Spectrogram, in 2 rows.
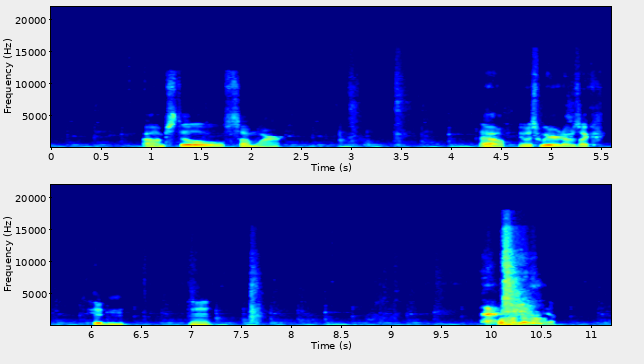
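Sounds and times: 
speech: 0:00.9 - 0:02.4, 0:04.3 - 0:06.4, 0:07.0 - 0:07.4, 0:10.0 - 0:10.8
person sneezing: 0:09.9 - 0:10.6.

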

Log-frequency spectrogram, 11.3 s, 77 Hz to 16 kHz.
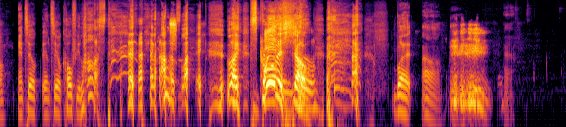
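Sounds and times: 
speech: 0:00.4 - 0:07.2, 0:07.9 - 0:09.8
laughter: 0:01.6 - 0:07.3
person clearing throat: 0:09.0 - 0:09.9.

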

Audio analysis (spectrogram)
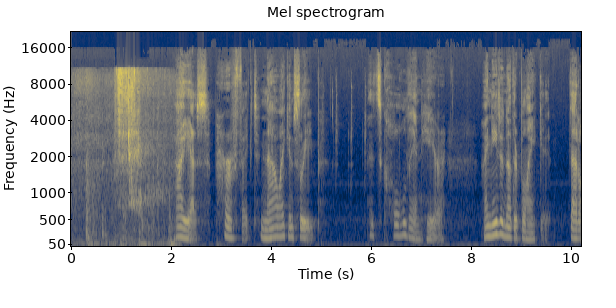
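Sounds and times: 
speech: 0:02.1 - 0:05.0, 0:06.0 - 0:07.6, 0:08.2 - 0:10.1
soft wet clicks: 0:04.9 - 0:06.6.

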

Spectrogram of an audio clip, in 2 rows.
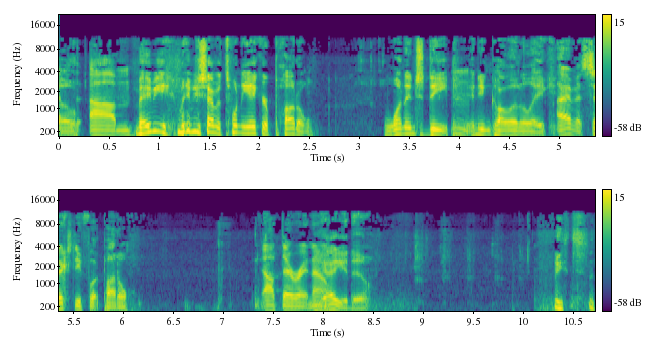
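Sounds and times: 
speech: 0:00.0 - 0:06.2, 0:07.3 - 0:08.6, 0:10.1 - 0:10.7
crunching of ice cubes being chewed: 0:08.8 - 0:10.2.

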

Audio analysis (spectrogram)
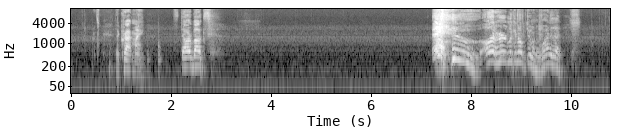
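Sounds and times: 
speech: 0:00.9 - 0:01.6, 0:02.2 - 0:02.9, 0:07.5 - 0:10.2
loud sneeze: 0:07.2 - 0:08.2.

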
